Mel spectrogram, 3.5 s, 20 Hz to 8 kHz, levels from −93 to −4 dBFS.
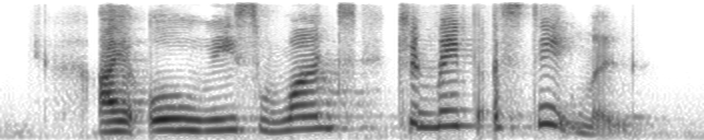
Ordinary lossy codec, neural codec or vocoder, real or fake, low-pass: none; codec, 16 kHz, 1 kbps, X-Codec, HuBERT features, trained on general audio; fake; 7.2 kHz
